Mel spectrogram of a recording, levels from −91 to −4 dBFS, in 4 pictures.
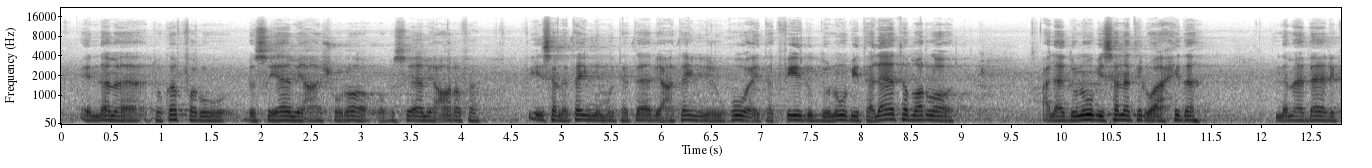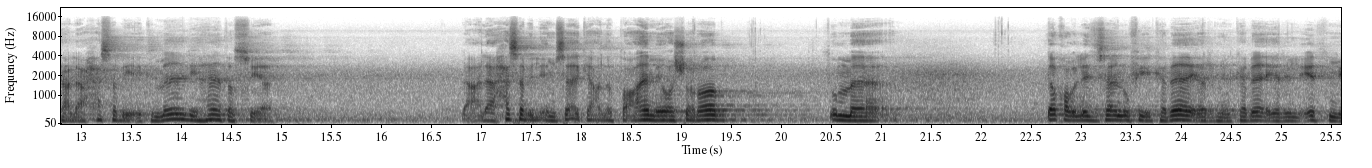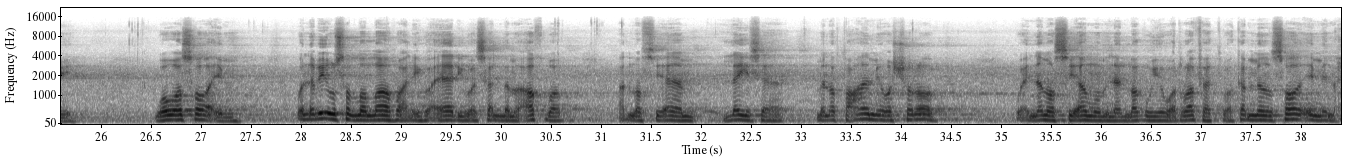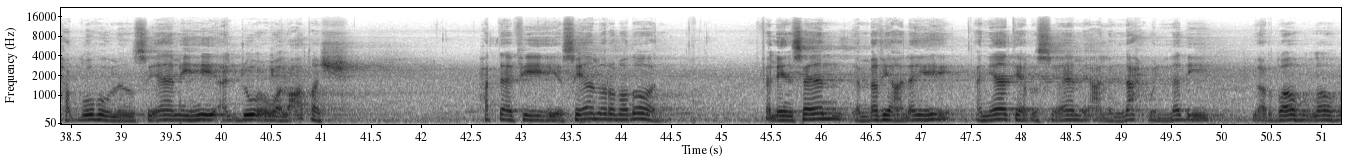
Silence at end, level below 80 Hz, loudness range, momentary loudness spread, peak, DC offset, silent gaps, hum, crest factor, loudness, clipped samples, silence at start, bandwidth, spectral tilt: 0 s; -58 dBFS; 4 LU; 19 LU; 0 dBFS; under 0.1%; none; none; 18 dB; -19 LUFS; under 0.1%; 0 s; 14.5 kHz; -5.5 dB/octave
